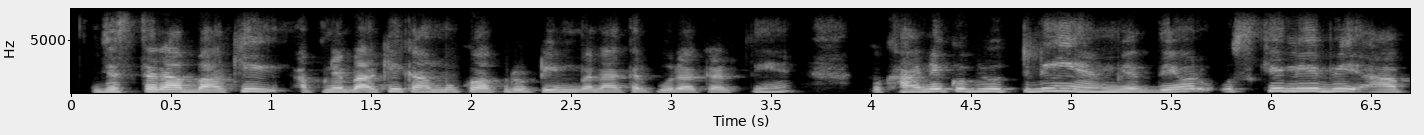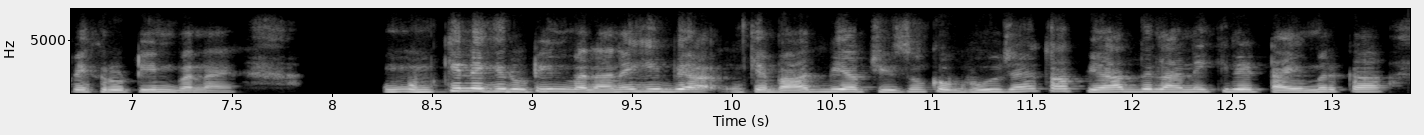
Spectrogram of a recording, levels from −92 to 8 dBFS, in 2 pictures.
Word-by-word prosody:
जिस 165 +1 -3
तरह 200 -1 +6
बाकी 165 +6 0 0.2
अपने 175 0 -2
बाकी 155 +5 +2
कामों 180 -2 -2
को 180 - 0
आप 175 -1 -1
रूटीन 165 +2 -3
बनाकर 150 +1 -3
पूरा 150 0 -2
करती 145 +2 -8
हैं, 175 +4 -10 0.4
तो 190 - -8
खाने 195 +3 +1
को 225 +1 0
भी 215 - -3
उतनी 215 +1 -2
ही 235 -2 -1
अहमियत 170 -3 -2
दें 175 +6 -3
और 225 +2 -2 0.2
उसके 240 +2 -4
लिए 235 0 +1
भी 220 -1 0
आप 170 0 -5
एक 175 0 -4
रूटीन 170 +1 0
बनाएँ। 135 -2 -4 0.8
मुमकिन 185 +6 +1
है 240 - +8
कि 220 -1 +2
रूटीन 210 +1 +1
बनाने 185 +1 +1
के 210 +1 +1
भी 205 0 +4
अ, 190 - +4 0.2
के 180 - +1
बाद 160 +1 +3
भी 200 +1 +6
आप 195 - +2
चीज़ों 170 +2 -3
को 190 0 +1
भूल 170 +3 0
जाएँ 205 +4 -2
तो - - +2
आप 225 0 -3
याद 185 +2 +4
दिलाने 190 -1 +1
के 190 +1 -8
लिए 190 0 +5
टाइमर 155 +4 +2
का, 185 -1 +2
180 Hz, 235 wpm, -22 LUFS, 165-205 Hz, 0.8 s, है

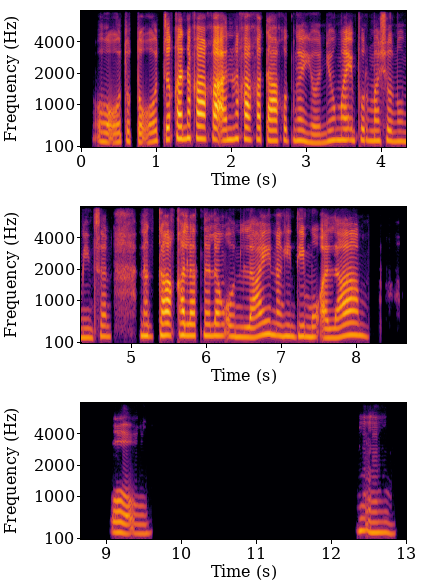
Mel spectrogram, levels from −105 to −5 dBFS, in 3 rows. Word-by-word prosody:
Oo, 200 -8 -6
totoo 200 +1 -5
'tsaka 250 +4 +3
nakaka-ano, 260 -4 +6
nakakatakot 240 -3 +2
ngayon 185 -5 -5
yung 230 +1 -5
mga 240 0 +1
impormasyon 220 -1 -5
mo 210 - -8
minsan 200 +3 -6 0.4
nagkakalat 245 +1 +2
nalang 245 0 -1
online 220 +4 -2
ng 245 -2 -4
hindi 230 0 -3
mo 220 0 -6
alam. 235 +5 0 0.9
Oo. 205 -3 -6 2.8
Mm. 225 -5 -9
230 Hz, 90 wpm, -24 LUFS, 210-245 Hz, 2.8 s, nakaka-ano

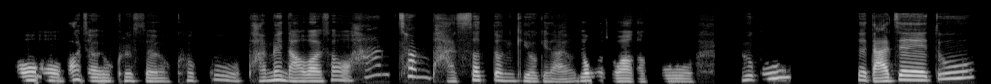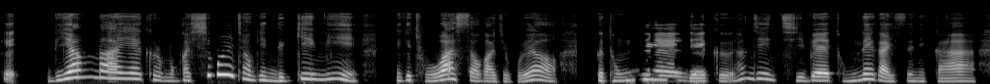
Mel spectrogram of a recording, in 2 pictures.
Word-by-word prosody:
어어 180 -2 +3
맞아요. 165 -7 -1
그랬어요 150 -4 -4
그래 - - -21
갖고 175 -1 -8
밤에 185 +5 +1
나와서 155 +4 +2
한참 380 -3 -3
봤었던 175 - -2
기억이 145 -4 -4
나요, 130 +1 -5
너무 175 +1 +3 0.2
좋아 140 -1 +3
갖고. 135 +1 -7 0.4
그리고 250 +10 -1 0.8
낮에도 205 - +5
그게 - - -3 0.3
미얀마의 275 - +4
그런 195 -7 -7
뭔가 165 +3 -6
시골적인 260 - +4
느낌이 225 - -1 0.4
되게 175 +3 -3
좋았어 180 +1 +2
가지고요 150 +6 -3 0.4
그 180 - -1
동네에 200 +5 -1
인제 150 -4 -1
그 150 +1 -6
현지인 255 -1 -4
집에 175 +1 +2
동네가 180 +5 0
있으니까 145 0 -6
180 Hz, 255 characters per minute, -22 LUFS, 155-230 Hz, 0.8 s, 낮에도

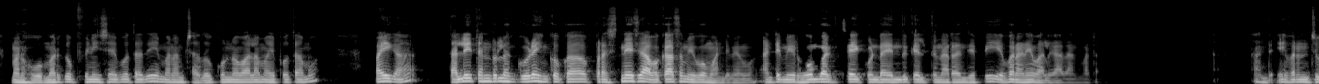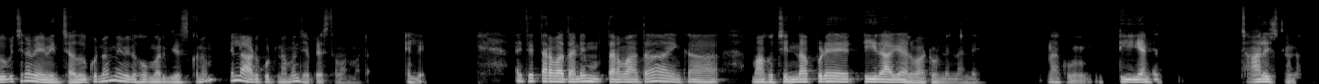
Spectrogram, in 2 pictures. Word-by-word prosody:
మన 100 - +2
home 95 +1 0
work 110 +3 -1
ఫినిశ్ 115 -1 -1
అయిపొతది. 115 +3 0
మనం 105 -1 -1
చదువుకున్న 100 +3 -2
వాళ్ళమయిపోతాము. 110 +3 -2 0.6
పైగా 130 -5 +4 0.5
తల్లిదండ్రులకు 140 +1 +4
గూడా 145 +4 +6
ఇంకొక 125 0 0 0.3
ప్రశ్న 115 +6 +2
ఎసే 140 0 +4
అవకాశం 120 +4 +3
ఇవ్వమండి 95 -5 -1
మేము. 85 0 -10 0.2
అంటే 110 +1 0
"మీరు 110 -2 +2
హోమ్ 115 +2 +4
వర్క్ 110 -4 -1
చేయకుండా 110 -1 +3
ఎందుకెళ్తున్నారని" 105 -2 -1
చెప్పి 100 +7 -5
ఎవరనేవాళ్ళు 100 -5 0
కాదన్నమాట. 85 -1 -16 1.6
అంతే. 100 -5 -7
ఎవరైనా 110 0 0
చూపించిన 125 +7 -1
మేము 110 -3 +2
ఇది 100 - -5
చదువుకున్నాం, 115 - -1
మేము 155 -6 +1
ఇది 115 - -1
హోమ్ 105 -1 -2
వర్క్ 105 -1 -3
చేసుకున్నాం, 105 - -6 0.2
ఎళ్లి 190 -1 +2
ఆడుకుంటున్నాం 100 -3 -3
అని 150 - -3
చెప్పేస్తామన్నమాట 80 -2 -10 0.4
ఎళ్లి. - - -6 0.9
అయితే 145 +1 0
తర్వాత 130 -2 +4
అండి, 135 +4 +2 0.3
తర్వాత 120 -1 +1 0.3
ఇంకా 110 0 -4 0.6
మాకు 105 0 +1
చిన్నప్పుడే 125 +4 +2 0.3
టీ 125 - +3
తాగే 115 -1 +4
అలవాటుండిందండి. 85 -5 -5 0.8
నాకు 95 0 -8 0.5
టీ 115 - +2 0.2
అంటే 115 +1 -3 0.9
చాలా 110 +5 +2
ఇష్టం 95 - -11
నాకు. - - -22
110 Hz, 130 wpm, -21 LUFS, 100-120 Hz, 1.6 s, గూడా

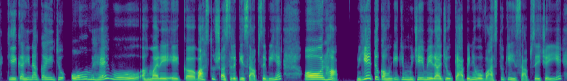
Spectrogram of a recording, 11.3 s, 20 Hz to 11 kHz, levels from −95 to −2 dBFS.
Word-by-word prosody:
कि 230 0 +1
कहीं 220 +1 -1
न 240 +1 -3
कहीं, 245 0 -3
जो 240 -1 -3
ओम 290 +7 0
है, 250 - -1
वो 250 - -2
हमारे 200 -2 +1 0.2
एक 185 0 -6 0.2
वास्तुशास्त्र 220 - +2
के 225 - -1
हिसाब 215 - -2
से 195 - +1
भी 200 +5 -6
है, 300 +5 -2 0.5
और 265 +1 +8
हाँ, 255 +2 +2 0.4
ये 335 - +6
तो 305 - +2
कहूँगी 220 -1 -1
कि 255 +3 -8
मुझे, 235 0 -1
मेरा 215 -2 +2
जो 215 -2 0
कैबिन 195 +7 -2
है, 235 - -1
वो 215 -1 +1
वास्तु 175 +8 -5
के 235 - -4
हिसाब 200 -6 -5
से 190 - -5
ही 190 - -1
चाहिए 205 - -5
230 Hz, 180 wpm, -22 LUFS, 210-250 Hz, 0.5 s, और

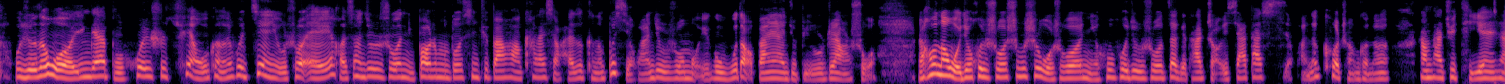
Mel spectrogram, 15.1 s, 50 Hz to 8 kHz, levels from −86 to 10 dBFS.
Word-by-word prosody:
我 235 - 0
觉 220 +1 +5
得 270 +5 +8
我 215 -10 +9
应 215 +5 0
该 250 +1 +6
不 180 -6 -4
会 250 +6 0
是 245 +1 -6
劝， 275 - -2
我 185 - -2
可 - - -4
能 190 - -3
就 - - -3
会 275 -1 +1
建 270 0 0
议 200 - -3
我 175 - -2
说， 225 +5 +1
哎， 200 +3 +2
好 245 - -1
像 240 +4 -3
就 240 - -2
是 230 - -2
说 225 +1 -1
你 215 -5 -4
报 230 +4 +5
这 225 - -3
么 215 -1 -3
多 215 +1 -3
兴 220 +1 -7
趣 230 - -10
班 210 0 +1
哈， 200 -3 -3
看 220 +3 -9
来 215 - -3
小 220 - -8
孩 175 - -5
子 200 - -6
可 195 - -12
能 175 +1 -7
不 345 - 0
喜 345 - -7
欢 165 +4 -7
就 210 -2 -1
是 185 - -5
说 190 0 -4
某 190 - -6
一 - - -10
个 190 +3 -3
舞 185 +3 -1
蹈 - - +2
班 180 +1 -1
呀， 190 -2 -1
就 175 -2 -7
比 - - -11
如 165 +1 -6
这 180 +3 -5
样 170 -3 -1
说。 - - -10 0.4
然 - - +1
后 315 - +6
呢 280 -3 +9
我 190 -8 +7
就 220 +3 +2
会 240 +1 +3
说， 225 0 0
是 235 +3 -7
不 245 - 0
是 250 +1 -2
我 175 -8 +1
说 195 +1 +1
你 185 -5 -4
会 220 +7 -5
不 - - -7
会 220 - +1
就 210 0 -1
是 195 - -2
说 200 0 -2
再 225 +3 +1
给 175 -4 -6
他 190 +2 -2
找 - - -10
一 - - -5
下 200 +3 -4
他 220 +1 -1
喜 220 - -9
欢 - - -14
的 235 - -5
课 - - 0
程， 175 -3 -11
可 175 -1 -7
能 175 +2 -7 0.3
让 215 -1 +1
他 205 -1 0
去 225 +3 -5
体 190 -3 -10
验 195 +1 +1
一 - - -2
下， 195 - -4
205 Hz, 400 characters per minute, -22 LUFS, 185-230 Hz, 0.4 s, 我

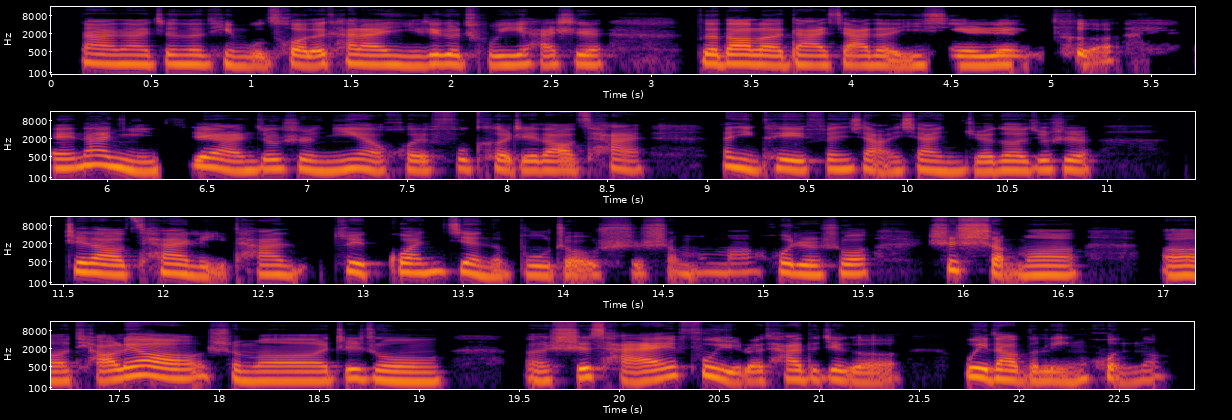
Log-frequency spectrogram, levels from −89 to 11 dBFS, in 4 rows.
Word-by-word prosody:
那 210 -3 0
那 200 -1 0
真 195 +1 -2
的 195 0 0
挺 190 -2 -4
不 - - -4
错 195 -3 +1
的， 180 - +5
看 210 0 0
来 190 -1 +3
你 180 -1 -3
这 200 - +4
个 200 -1 +4
厨 185 0 -4
艺 190 +1 +2
还 185 -2 -3
是 190 0 -1 0.4
得 210 - +4
到 205 0 +6
了 190 -2 +3
大 185 0 0
家 185 0 -1
的 185 - 0
一 - - -3
些 185 -1 -1
认 185 +1 +3 0.2
可。 455 -2 -2 0.4
诶， 215 0 +1
那 270 +2 +3
你 185 -8 +1
既 215 - 0
然 185 -6 +2
就 200 +2 0
是 200 -2 -2
你 175 +2 -2
也 205 -3 0
会 180 0 -3
复 200 +2 -6
刻 190 0 -2
这 180 0 -1
道 180 0 +1
菜， 195 -3 -6 0.3
那 245 - 0
你 210 -4 +1
可 205 +3 -2
以 185 -2 +4
分 195 +1 -3
享 200 -3 -4
一 - - -6
下， 190 +1 -2
你 170 0 -5
觉 170 -1 -3
得 180 0 0
就 190 +2 -2
是 190 -1 -1 0.5
这 235 - +4
道 200 -4 +4
菜 215 +2 0
里 180 -3 -4
它 195 -1 -4 0.2
最 235 -4 +2
关 220 +1 0
键 230 -6 0
的 - - -5
步 185 -1 -3
骤 - - -2
是 - - -10
什 - - -9
么 210 +2 -9
吗？ 220 +1 -10
或 225 - +2
者 195 -2 +3
说 205 +1 -1 0.3
是 275 - 0
什 210 -6 +2
么， 185 0 -1 0.4
呃， 180 -1 +1
调 180 +1 0
料 230 -1 +5
什 205 -5 -4
么 175 0 +1
这 205 +4 +2
种， 175 -3 +1 0.4
呃， 185 -4 -3
食 220 +5 +5
材 185 +1 +2
赋 255 0 +1
予 170 -6 +1
了 170 - -1
它 195 +3 0
的 190 - -4
这 195 -1 0
个 165 +4 -3 0.3
味 235 -2 +8
道 195 -3 +3
的 175 - -3
灵 175 +2 -3
魂 160 - -3
呢？ 185 +6 -11
195 Hz, 260 characters per minute, -21 LUFS, 180-210 Hz, 0.5 s, 味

